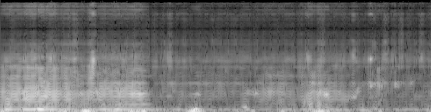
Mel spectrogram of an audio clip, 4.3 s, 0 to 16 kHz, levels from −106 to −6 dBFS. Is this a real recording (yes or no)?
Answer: no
